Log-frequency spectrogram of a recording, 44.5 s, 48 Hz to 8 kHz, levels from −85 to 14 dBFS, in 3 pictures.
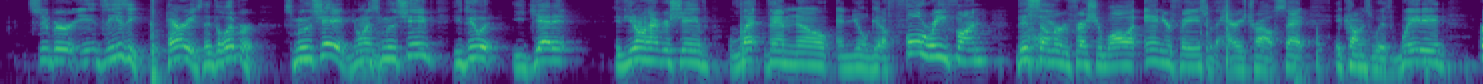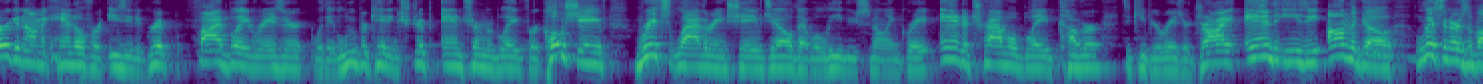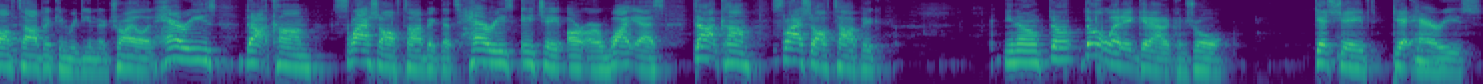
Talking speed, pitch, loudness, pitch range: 175 wpm, 155 Hz, -23 LUFS, 130-195 Hz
